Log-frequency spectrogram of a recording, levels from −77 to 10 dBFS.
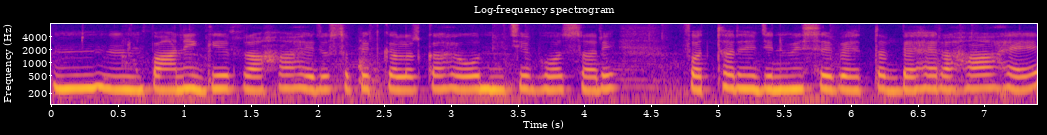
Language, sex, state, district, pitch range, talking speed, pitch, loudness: Hindi, female, Chhattisgarh, Korba, 245-255 Hz, 180 wpm, 250 Hz, -13 LUFS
